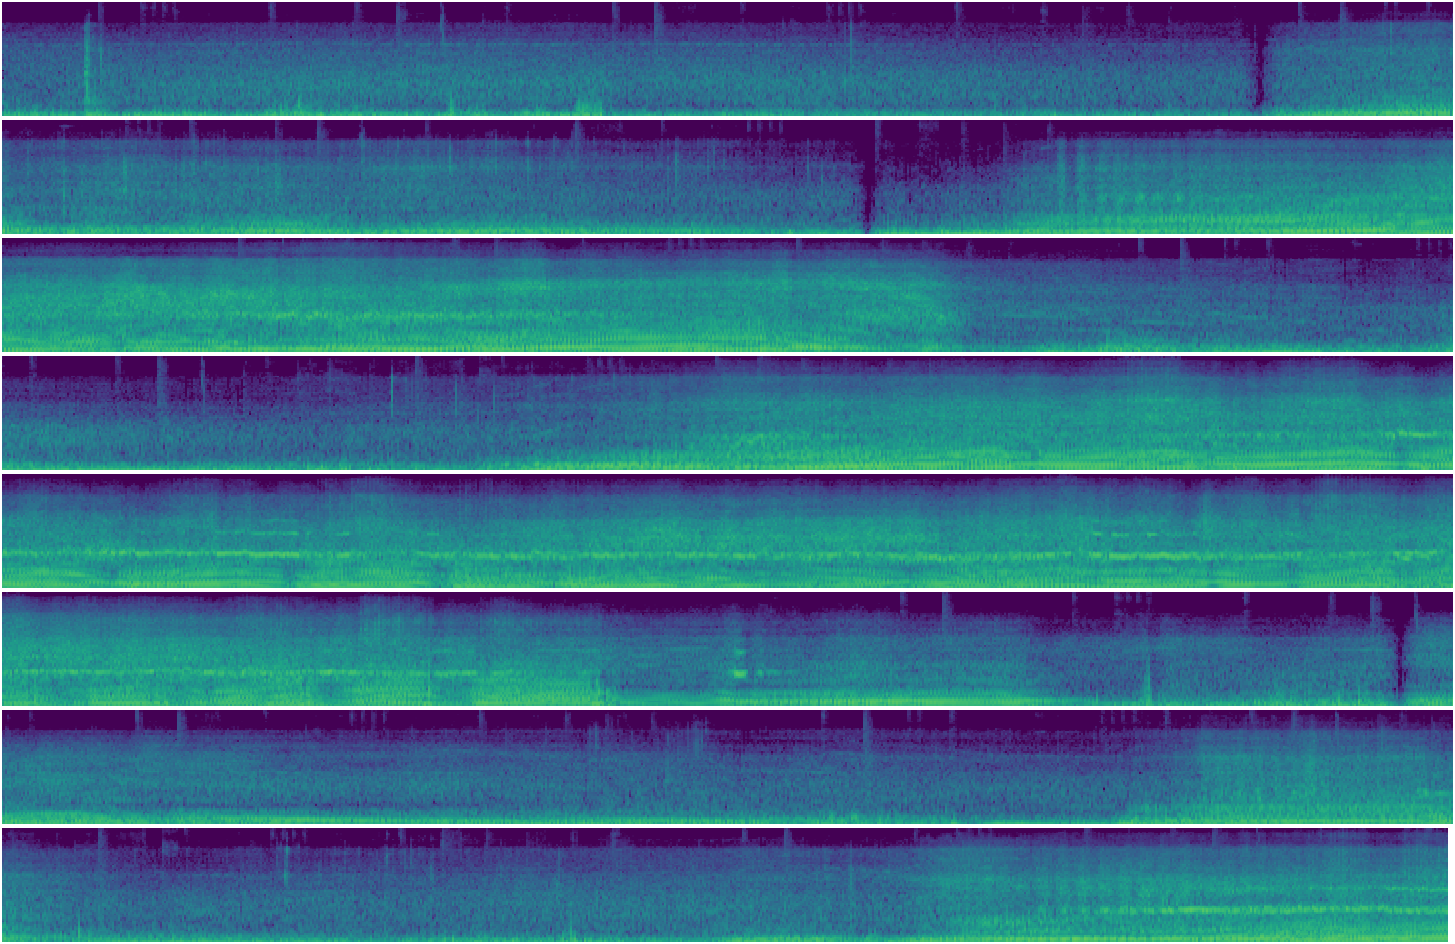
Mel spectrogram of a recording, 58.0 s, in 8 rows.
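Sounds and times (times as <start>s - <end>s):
car engine revving: 0.9s - 58.0s
tyres squealing: 55.6s - 58.0s.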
